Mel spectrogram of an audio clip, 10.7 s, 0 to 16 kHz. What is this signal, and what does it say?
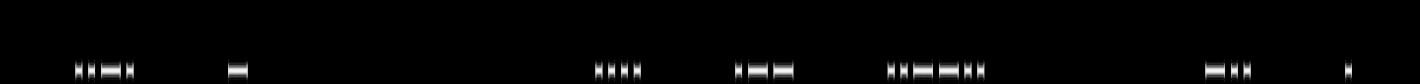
Morse code, heard as a keyed tone, about 25 wpm, spaced as for 10 wpm, 590 Hz. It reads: FT HW? DE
